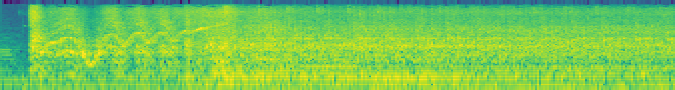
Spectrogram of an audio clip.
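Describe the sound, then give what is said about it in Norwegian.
A motorboat's single engine cranks and catches, then settles into a loud, steady low rumble that continues to the end, with no voices. “Eller så har vi da i dette tilfellet motorbåt, og det kan være så mangt.”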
